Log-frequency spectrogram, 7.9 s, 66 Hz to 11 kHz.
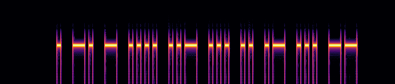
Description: Morse code, heard as a keyed tone, about 15 wpm, 700 Hz. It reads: ENTHUSIASM
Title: Top 1751-2000 Words 15wpm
